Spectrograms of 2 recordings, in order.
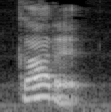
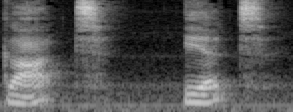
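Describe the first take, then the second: First: The T sounds like a D linked to the vowel. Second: The T is clear and the words stay separate. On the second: "in slow English"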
